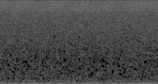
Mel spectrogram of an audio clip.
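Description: Near silence: only a faint, steady hiss, with no game sound or voices.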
